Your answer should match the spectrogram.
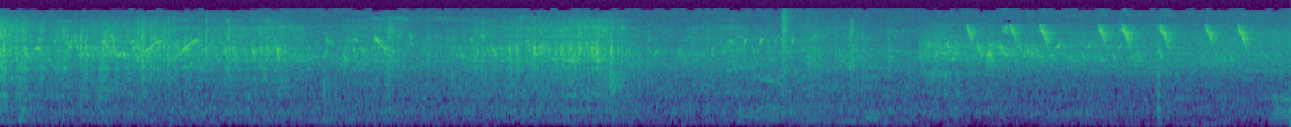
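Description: Outdoor ambience with small birds chirping faintly, and a run of quick high chirps near the end.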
